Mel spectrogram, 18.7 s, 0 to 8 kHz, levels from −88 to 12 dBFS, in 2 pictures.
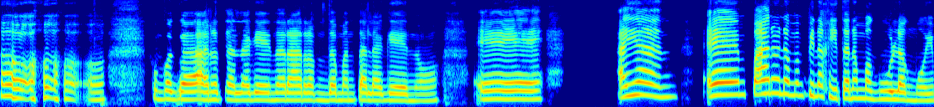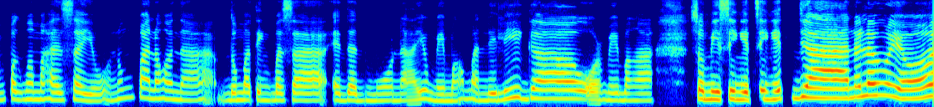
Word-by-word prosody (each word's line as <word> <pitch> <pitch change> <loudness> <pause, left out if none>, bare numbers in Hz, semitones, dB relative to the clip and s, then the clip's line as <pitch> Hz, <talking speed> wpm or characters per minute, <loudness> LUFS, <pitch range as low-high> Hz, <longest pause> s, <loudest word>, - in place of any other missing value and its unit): Oo, 255 -7 +1 0.3
oo 215 -2 -8 0.6
kumbaga 225 -1 +2
ano 215 +1 -2
talaga, 205 -1 -4
eh, 205 -1 -2
nararamdaman 205 -1 -3
talaga, 195 -1 -4
eh, 190 -1 -1
'no? 185 +2 -10 0.3
Eh, 230 0 0 0.8
ayan. 310 -2 0 0.3
Eh, 350 +2 +5
paano 390 +1 +3
naman 340 -3 -3
pinakita 295 -7 -3
ng 255 - -4
magulang 225 -3 -1
mo 190 0 -7
yung 195 +2 -8
pagmamahal 220 -1 -5
sa'yo 195 -3 -5
nung 250 +7 -11
panahon 245 -3 -4
na 205 +2 -10
dumating 200 0 -6
ba 200 0 -4
sa 195 -1 -3
edad 195 -1 -3
mo 190 0 -9
na 195 - -9
yung 235 0 -4
may 180 0 -6
mga 180 +3 -8
manliligaw 240 +3 -1
or - - -2
may 200 -1 -7
mga 195 -1 -7 0.4
sumisingit-singit 225 0 +4
diyan, 260 -2 +8
alam 330 +2 +7
mo 330 - +3
yun? 255 +3 +7
225 Hz, 140 wpm, -19 LUFS, 200-250 Hz, 0.8 s, diyan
